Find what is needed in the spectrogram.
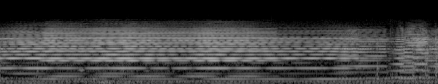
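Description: Harmonium playing an instrumental interlude of held notes and chords that change every second or so.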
